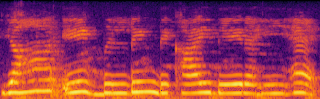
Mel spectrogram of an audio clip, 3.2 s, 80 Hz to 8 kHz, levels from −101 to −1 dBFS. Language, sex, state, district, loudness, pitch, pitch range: Hindi, female, Madhya Pradesh, Bhopal, -14 LUFS, 270 Hz, 265-290 Hz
